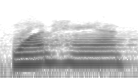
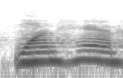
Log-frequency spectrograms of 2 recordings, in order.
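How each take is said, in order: First: Said in the usual way. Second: One hand said higher and louder; stress on one hand. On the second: Acted. Mother scolding Hermione, One hand hit hard. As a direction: punch One hand as a warning.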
